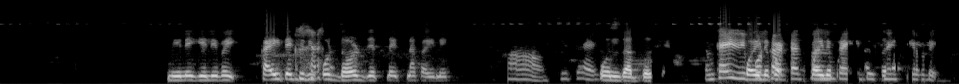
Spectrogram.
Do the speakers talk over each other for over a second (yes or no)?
yes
